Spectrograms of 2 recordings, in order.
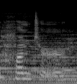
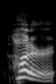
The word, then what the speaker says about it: Hutter: And the young young hunter Hutter. I'm going to look up this motherfucker's name. I I I swear I'm pronouncing it wrong. Cast of Noeratu 1922. cuz it like it's going to bother me if I Hutter. It's hu t.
